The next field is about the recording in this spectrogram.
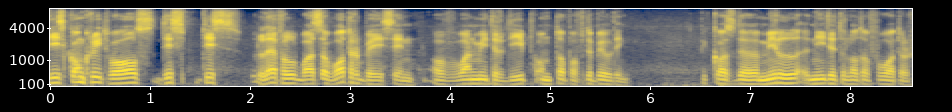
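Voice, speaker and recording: A man speaks with a Flemish accent. His pace is moderate. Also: medium pitch for a man, ordinary pitch variation. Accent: Belgian Dutch (Flemish) accent in English. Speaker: architect and professor giving a guest lecture. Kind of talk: online lecture.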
